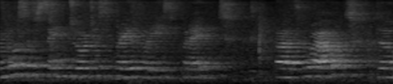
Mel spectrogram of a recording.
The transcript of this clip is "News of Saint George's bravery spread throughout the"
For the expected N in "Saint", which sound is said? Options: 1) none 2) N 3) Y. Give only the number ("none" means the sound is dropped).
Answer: 2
